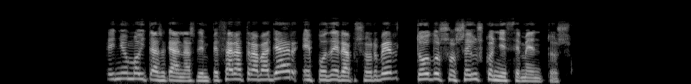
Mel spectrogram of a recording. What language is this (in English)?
Galician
